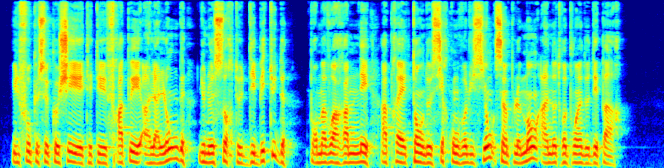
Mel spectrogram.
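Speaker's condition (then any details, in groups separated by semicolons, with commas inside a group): No condition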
